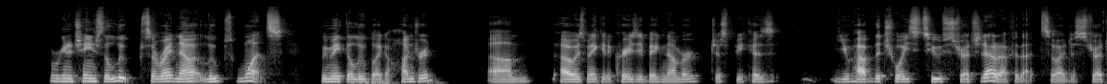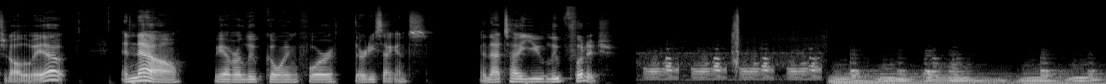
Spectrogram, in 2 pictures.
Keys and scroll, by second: 3.6 0, 12.3 0, 12.3 space.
